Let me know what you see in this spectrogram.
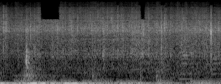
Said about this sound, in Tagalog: Ilalagay ko ngayon ang ating sibuyas. Haluin lang natin.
